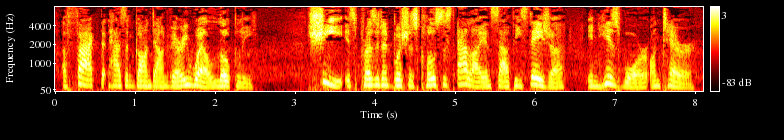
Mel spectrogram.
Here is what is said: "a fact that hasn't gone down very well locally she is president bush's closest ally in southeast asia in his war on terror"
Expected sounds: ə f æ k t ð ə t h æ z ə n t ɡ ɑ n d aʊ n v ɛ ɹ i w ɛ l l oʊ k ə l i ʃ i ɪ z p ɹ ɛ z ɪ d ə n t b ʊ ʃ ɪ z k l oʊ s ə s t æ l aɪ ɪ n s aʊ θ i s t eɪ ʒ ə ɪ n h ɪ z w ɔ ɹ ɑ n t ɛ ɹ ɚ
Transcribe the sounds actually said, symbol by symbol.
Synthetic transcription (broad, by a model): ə f æ k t ð ə t h æ z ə n ɡ ɑ n d aʊ n v ɛ ɹ i w ɛ l l oʊ k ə l i ʃ i ɪ z p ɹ ɛ z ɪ d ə n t b ʊ ʃ ɪ z k l oʊ s ə s t æ l aɪ ɪ n s aʊ θ i s t eɪ ʒ ə ɪ n ɪ z w ɔ ɹ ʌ n t ɛ ɹ ɚ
